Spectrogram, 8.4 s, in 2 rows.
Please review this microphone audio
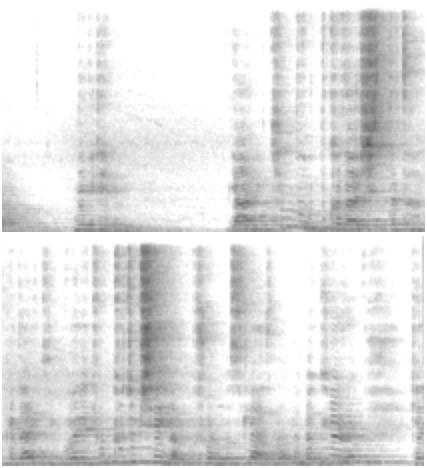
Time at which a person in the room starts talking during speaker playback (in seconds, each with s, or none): none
